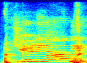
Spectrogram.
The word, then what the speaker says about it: Giuliani: Giuliani. Rudy Giuliani. But it's spelled G-I-U. Giuliani. Can someone write it phonetically for me? Rudy Giuliani. With Julie.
